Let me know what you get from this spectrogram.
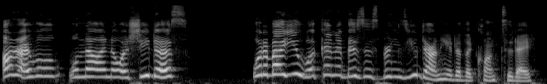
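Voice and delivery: lightly voiced friendly old shopkeeper; a folksy merchant, easygoing; shopkeeper Schnick Tick.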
